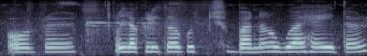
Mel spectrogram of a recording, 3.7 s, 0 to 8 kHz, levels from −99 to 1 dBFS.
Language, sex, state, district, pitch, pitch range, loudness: Hindi, female, Bihar, Saharsa, 240 Hz, 230-245 Hz, -27 LUFS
